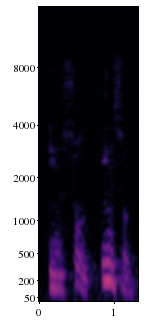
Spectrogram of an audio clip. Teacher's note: the Stress is on the first syllable · con la fuerza de la pronunciación en la primera sílaba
